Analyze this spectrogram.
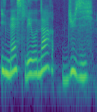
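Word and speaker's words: Inès Leonarduzzi: Je suis ravie euh, d'accueillir aujourd'hui Inès Léonard Duzy. J'ai bien prononcé Tout à fait.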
